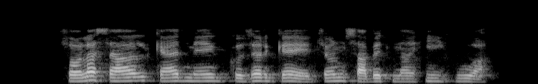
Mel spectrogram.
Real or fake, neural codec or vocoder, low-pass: real; none; 5.4 kHz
